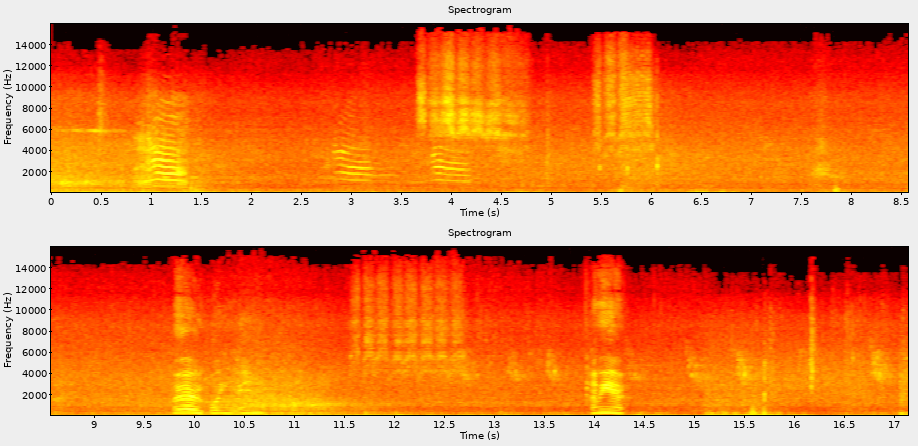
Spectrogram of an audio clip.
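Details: Domestic cat family, a mother cat with four mischievous, very active kittens, the mother refusing to nurse them: three clear meows rising then falling, at about one, ten and fourteen seconds, over steady low rumbling background and human voices.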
